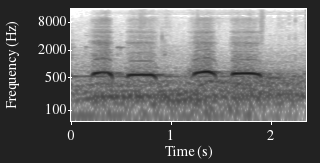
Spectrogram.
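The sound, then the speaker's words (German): A person imitates an owl's hoot as a secret signal to call for help: four short, breathy, tonal hoots in two quick pairs, clear and fairly loud, with no talking. “ganz heimlich die Eule machen, hier so.”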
